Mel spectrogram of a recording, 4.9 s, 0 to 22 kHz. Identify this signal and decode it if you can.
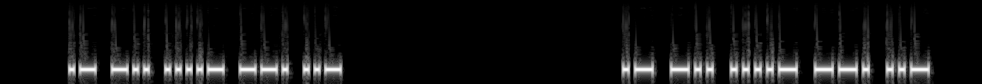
Morse code, heard as a keyed tone, about 36 wpm, 700 Hz. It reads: AD4GU AD4GU
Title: Speed Racing - USA 2x2 Call Signs 30wpm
